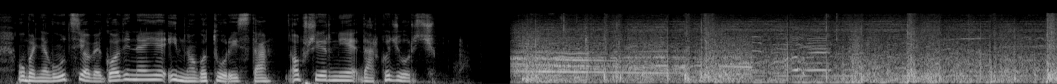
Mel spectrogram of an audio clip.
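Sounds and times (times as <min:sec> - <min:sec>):
speech: 0:00.2 - 0:04.4, 0:05.1 - 0:05.5
crowd noise in a crowded town square: 0:05.1 - 0:10.5
firecrackers popping at New Year's Eve celebration in a town square: 0:05.1 - 0:10.5
music: 0:05.8 - 0:10.5.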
